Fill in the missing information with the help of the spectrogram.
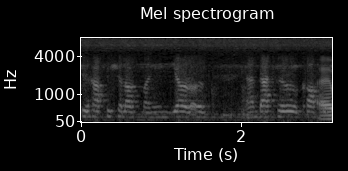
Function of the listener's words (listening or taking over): taking over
